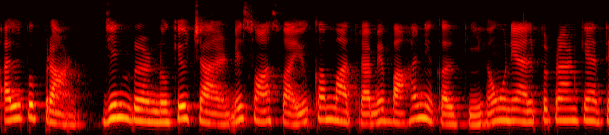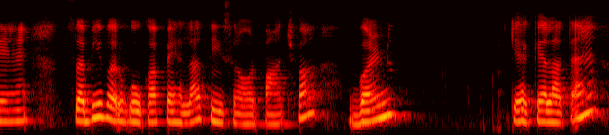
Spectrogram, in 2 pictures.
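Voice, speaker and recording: A woman teaching Hindi grammar to a class, asking questions and answering them herself, often stopping to correct herself. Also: medium pitch. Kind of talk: classroom lesson explaining from a book. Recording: slightly dull lo-fi sound.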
